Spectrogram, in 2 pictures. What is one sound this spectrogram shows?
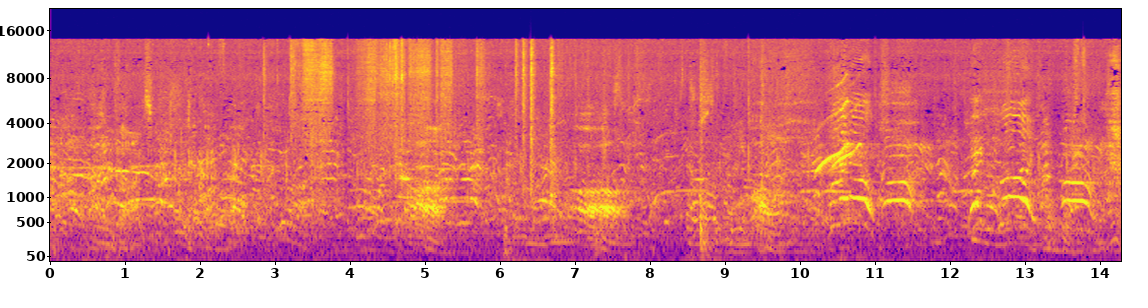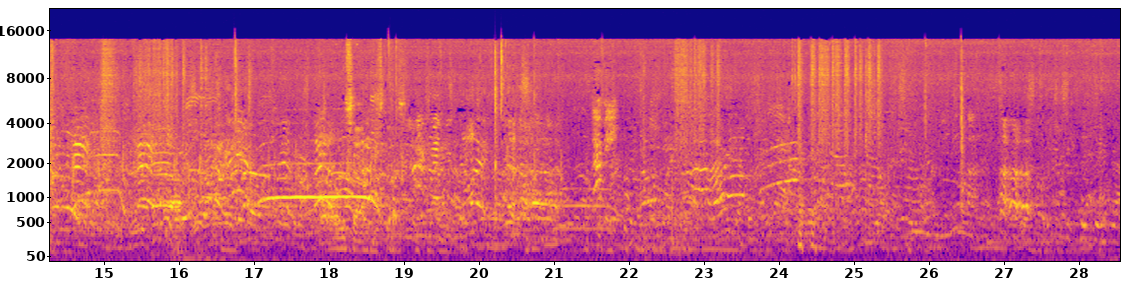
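Young players shout and cheer outdoors in the distance.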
